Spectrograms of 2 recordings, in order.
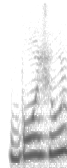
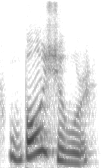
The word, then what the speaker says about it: bonjour: So the pronunciation of this word is bonjour, not bonjour.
